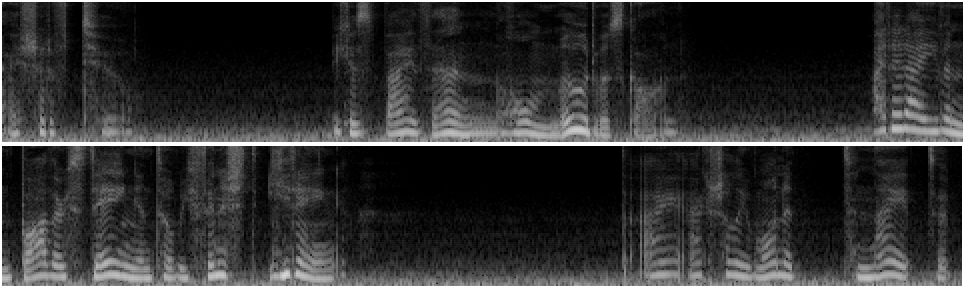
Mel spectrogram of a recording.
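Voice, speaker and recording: A woman playing a frustrated, jealous, needy young roommate venting in an intimate ASMR roleplay, with halting, dramatic delivery. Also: medium pitch, creaky, mellow, a little hiss or hum. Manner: halting, sighing, dramatic, emphatic complaining. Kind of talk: ASMR roleplay, intimate first-person monologue.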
